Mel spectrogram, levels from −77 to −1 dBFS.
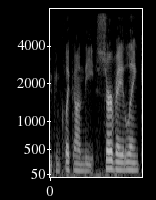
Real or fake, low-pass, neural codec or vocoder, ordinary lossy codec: fake; 7.2 kHz; codec, 16 kHz, 0.4 kbps, LongCat-Audio-Codec; AAC, 48 kbps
